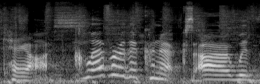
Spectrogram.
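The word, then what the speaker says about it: k-os: Number 5, I have a little Canuck hip hop for you called Chaos. That's K-O-S. Yes, pronounced Chaos.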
